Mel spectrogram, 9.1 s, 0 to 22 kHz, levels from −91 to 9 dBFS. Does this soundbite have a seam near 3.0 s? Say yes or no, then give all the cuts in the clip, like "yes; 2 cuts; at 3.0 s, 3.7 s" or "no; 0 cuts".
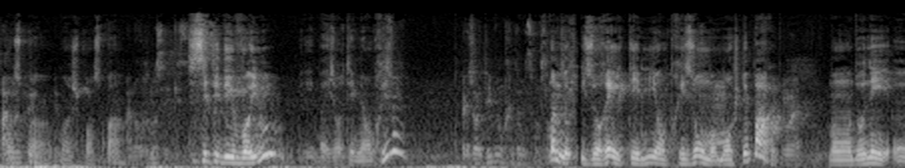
no; 1 cut; at 5.8 s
